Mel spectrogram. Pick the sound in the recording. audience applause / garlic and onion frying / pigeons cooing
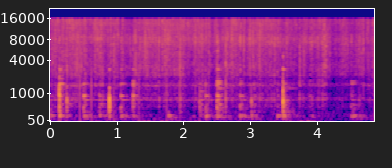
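garlic and onion frying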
